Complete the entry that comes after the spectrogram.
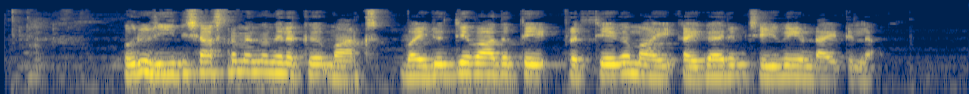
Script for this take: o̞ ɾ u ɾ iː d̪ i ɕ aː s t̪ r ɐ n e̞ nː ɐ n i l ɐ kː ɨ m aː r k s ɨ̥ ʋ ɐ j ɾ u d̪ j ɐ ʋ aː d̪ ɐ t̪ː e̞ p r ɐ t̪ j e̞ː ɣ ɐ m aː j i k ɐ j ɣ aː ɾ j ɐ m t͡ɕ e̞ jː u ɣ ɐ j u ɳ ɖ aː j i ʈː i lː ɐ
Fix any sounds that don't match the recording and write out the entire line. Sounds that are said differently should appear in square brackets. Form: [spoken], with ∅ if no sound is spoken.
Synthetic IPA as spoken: o̞ ɾ u ɾ iː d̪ i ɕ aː s t̪ r ɐ [m] e̞ nː ɐ n i l ɐ kː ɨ m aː r k s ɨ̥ ʋ ɐ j ɾ u d̪ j ɐ ʋ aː d̪ ɐ t̪ː e̞ p r ɐ t̪ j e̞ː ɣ ɐ m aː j i k ɐ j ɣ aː ɾ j ɐ m t͡ɕ e̞ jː u ɣ ɐ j u ɳ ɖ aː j i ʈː i lː ɐ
